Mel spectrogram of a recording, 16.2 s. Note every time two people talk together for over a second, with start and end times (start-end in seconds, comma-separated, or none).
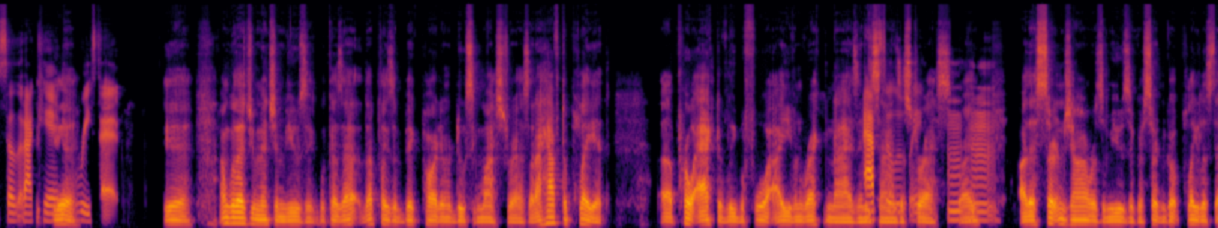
11.5-13.1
